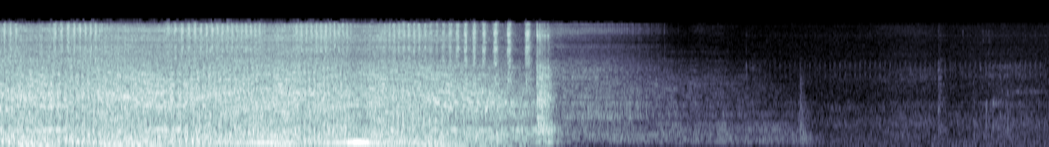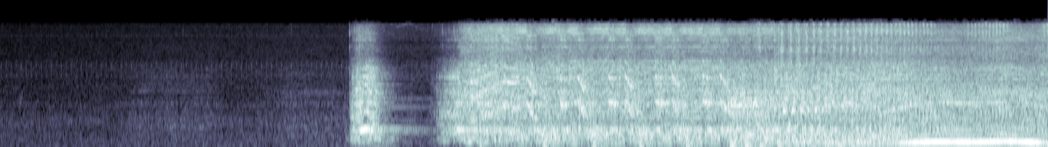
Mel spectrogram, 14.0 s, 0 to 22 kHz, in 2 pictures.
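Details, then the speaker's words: 1985 Honda TRX250 ATV cold start with unrebuilt carb, choke disconnected and fuel poured into bowl and intake, powered from a battery pack: single cylinder putters at a steady, even beat, no knocks; idles cleanly. "anyway so yeah it did start up and when it started this light went green here which tells me some of the electrical system is alive"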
